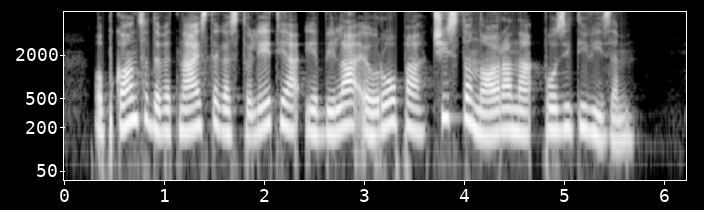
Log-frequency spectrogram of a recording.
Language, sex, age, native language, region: Slovenian, female, 30-49, Slovenian, Savinja region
